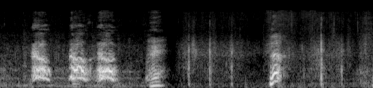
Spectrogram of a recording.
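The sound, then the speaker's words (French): A dog barks several times at a walker near Montose in a quick run of sharp, loud barks, then lets out one more bark after a pause, with faint steps or clicks in between. “Eh, eh, il m'a aboyé, puis maintenant il montre le chemin.”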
